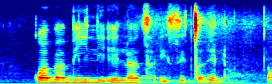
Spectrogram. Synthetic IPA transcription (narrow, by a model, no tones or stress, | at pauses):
k̬ʼwaɓaɓiliʔɛlatʰaʔisiǀɛːlɔ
